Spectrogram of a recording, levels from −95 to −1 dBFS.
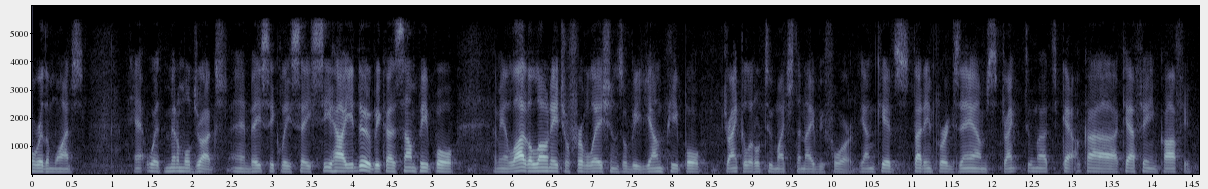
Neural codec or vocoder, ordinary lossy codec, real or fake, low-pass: codec, 16 kHz, 2 kbps, FunCodec, trained on LibriTTS, 25 frames a second; AAC, 48 kbps; fake; 5.4 kHz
